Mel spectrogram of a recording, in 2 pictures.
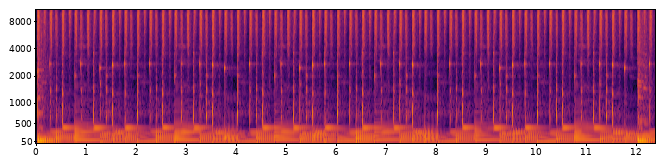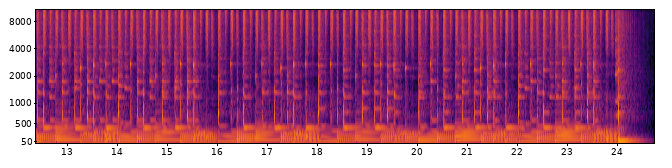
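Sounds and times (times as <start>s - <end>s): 
background music: 0.0s - 24.7s.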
